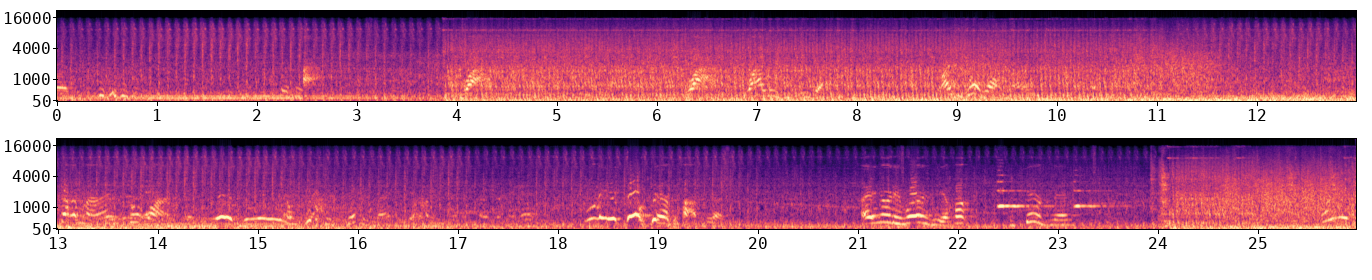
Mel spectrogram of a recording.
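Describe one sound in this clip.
A helicopter's rotor thumps steadily.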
